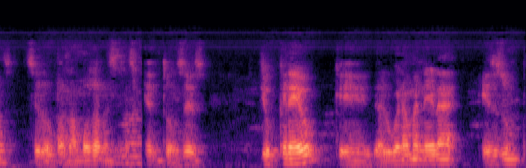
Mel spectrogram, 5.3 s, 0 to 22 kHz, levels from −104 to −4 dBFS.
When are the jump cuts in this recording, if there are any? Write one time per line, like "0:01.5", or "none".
0:01.4

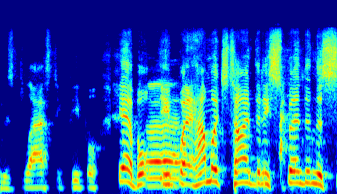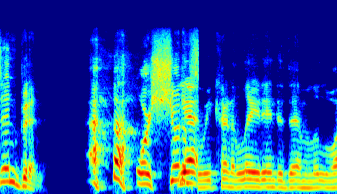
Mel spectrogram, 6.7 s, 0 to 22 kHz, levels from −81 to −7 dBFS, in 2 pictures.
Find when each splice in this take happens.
0:01.1
0:05.3

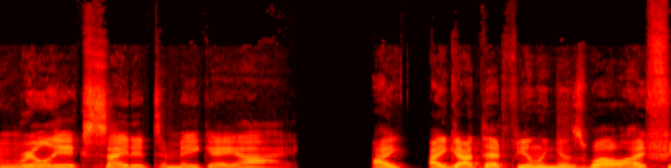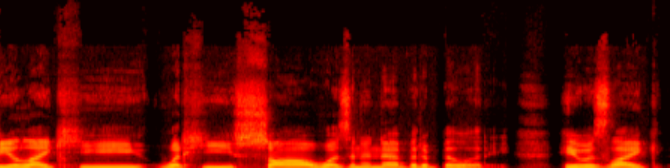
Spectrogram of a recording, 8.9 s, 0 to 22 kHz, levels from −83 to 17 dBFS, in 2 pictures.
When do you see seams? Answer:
none

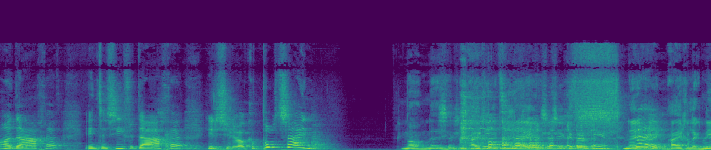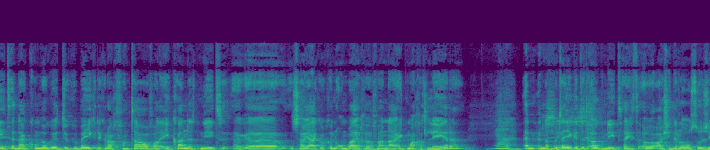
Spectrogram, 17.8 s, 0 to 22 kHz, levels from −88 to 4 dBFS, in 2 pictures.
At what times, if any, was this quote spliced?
none

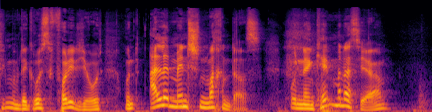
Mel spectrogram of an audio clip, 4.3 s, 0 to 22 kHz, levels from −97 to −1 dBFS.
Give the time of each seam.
0:02.8

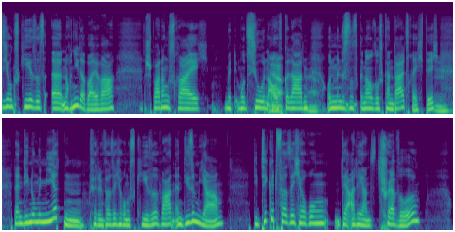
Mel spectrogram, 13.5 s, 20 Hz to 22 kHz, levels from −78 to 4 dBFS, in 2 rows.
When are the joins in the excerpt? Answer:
0:02.1

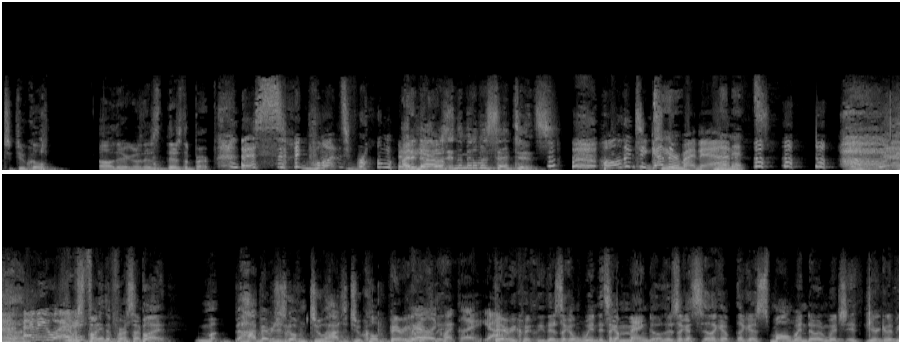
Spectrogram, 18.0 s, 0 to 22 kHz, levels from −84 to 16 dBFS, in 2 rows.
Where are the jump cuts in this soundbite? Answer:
0:10.4

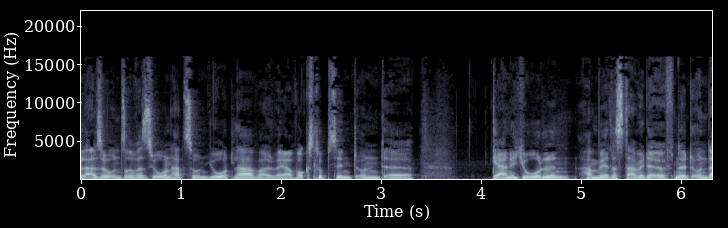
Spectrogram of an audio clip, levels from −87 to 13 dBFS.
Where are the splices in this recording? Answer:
none

